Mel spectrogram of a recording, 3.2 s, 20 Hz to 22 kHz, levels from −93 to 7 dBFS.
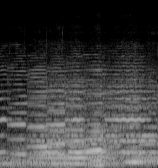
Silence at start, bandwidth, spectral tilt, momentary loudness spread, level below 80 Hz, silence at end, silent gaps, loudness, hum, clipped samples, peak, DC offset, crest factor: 0 s; 8 kHz; -8 dB/octave; 7 LU; -50 dBFS; 0 s; none; -26 LUFS; none; under 0.1%; -12 dBFS; under 0.1%; 14 dB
